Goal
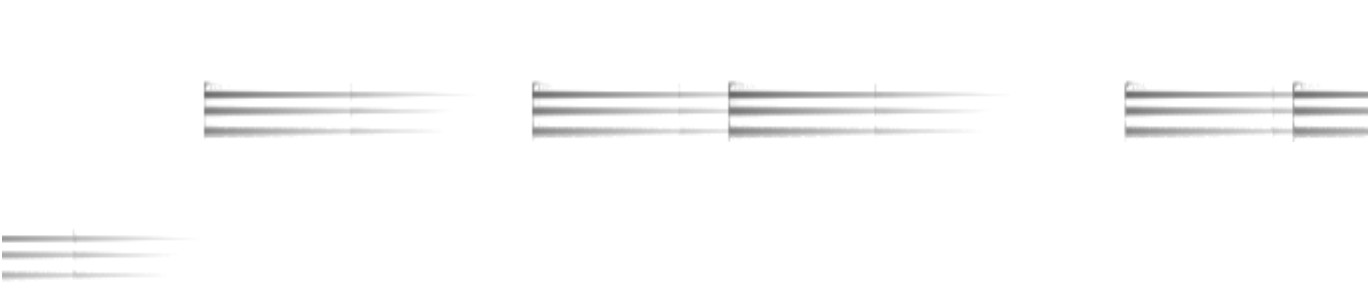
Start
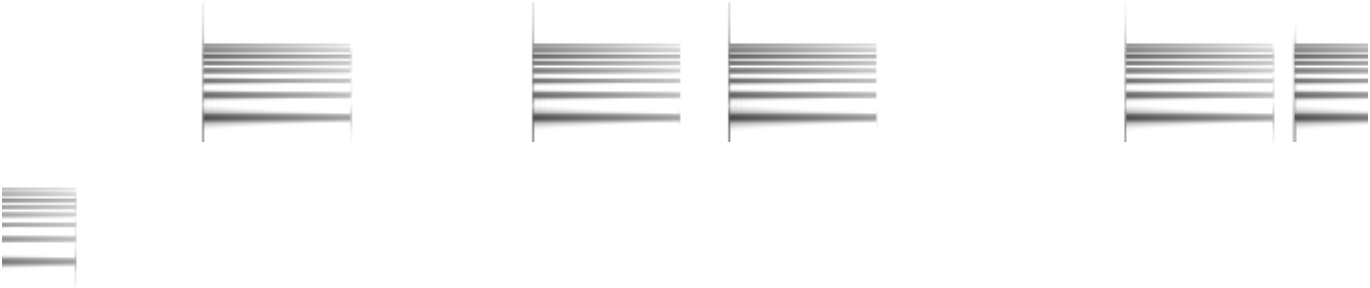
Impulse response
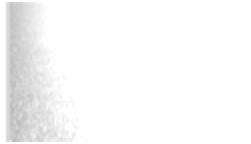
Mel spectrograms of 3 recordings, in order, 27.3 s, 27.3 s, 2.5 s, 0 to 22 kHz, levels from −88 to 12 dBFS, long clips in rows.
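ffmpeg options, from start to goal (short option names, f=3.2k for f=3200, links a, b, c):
-filter_complex "[0:a]equalizer=f=130:t=o:w=0.8:g=6.5,lowpass=f=2.2k:t=q:w=0.5098,lowpass=f=2.2k:t=q:w=0.6013,lowpass=f=2.2k:t=q:w=0.9,lowpass=f=2.2k:t=q:w=2.563,afreqshift=-2600,asplit=2[a][b];[1:a]atrim=start_sample=2205,adelay=65[c];[b][c]afir=irnorm=-1:irlink=0,volume=-18dB[d];[a][d]amix=inputs=2:normalize=0,asetrate=34006,aresample=44100,atempo=1.29684,asplit=2[e][f];[f]adelay=1458,volume=-25dB,highshelf=f=4k:g=-32.8[g];[e][g]amix=inputs=2:normalize=0,volume=-8.5dB"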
